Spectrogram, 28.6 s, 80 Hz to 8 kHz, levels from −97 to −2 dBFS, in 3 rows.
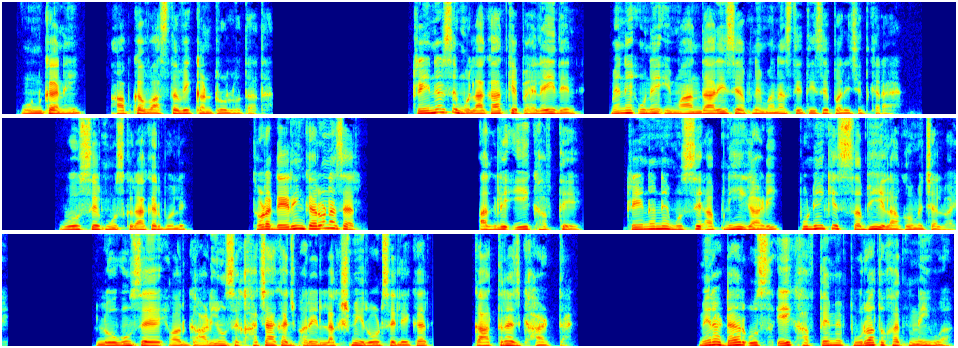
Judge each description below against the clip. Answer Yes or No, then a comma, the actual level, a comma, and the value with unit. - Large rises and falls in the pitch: Yes, wide, 5.7 semitones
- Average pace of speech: Yes, average, 150 wpm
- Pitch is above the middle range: No, low, 130 Hz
